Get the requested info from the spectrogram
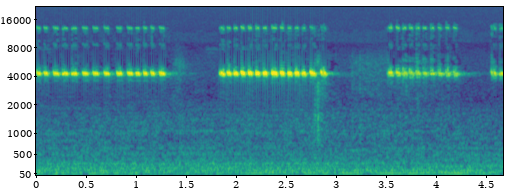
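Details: Cricket producing high-pitched pulsed trills lasting about a second, separated by half-second pauses, over faint low background noise.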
